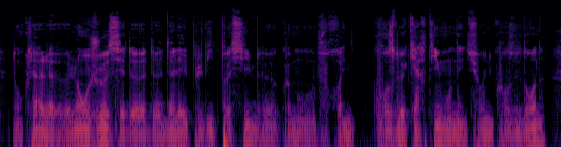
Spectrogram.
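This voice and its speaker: At a fairly quick pace, a man with a very deep, low pitch and a dark, mellow tone keeps his intonation fairly even. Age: 40s. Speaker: drone company founder. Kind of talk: interview. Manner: halting.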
